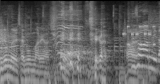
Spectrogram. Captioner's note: ugh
